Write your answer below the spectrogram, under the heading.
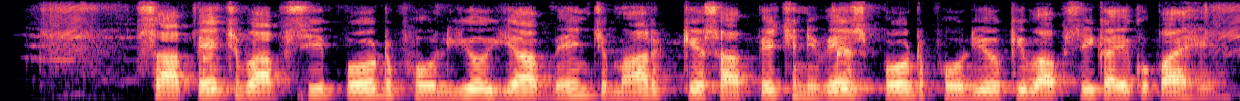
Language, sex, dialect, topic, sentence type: Hindi, male, Marwari Dhudhari, banking, statement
